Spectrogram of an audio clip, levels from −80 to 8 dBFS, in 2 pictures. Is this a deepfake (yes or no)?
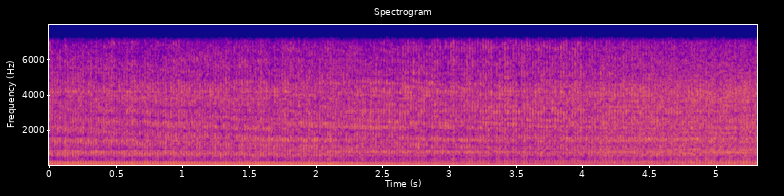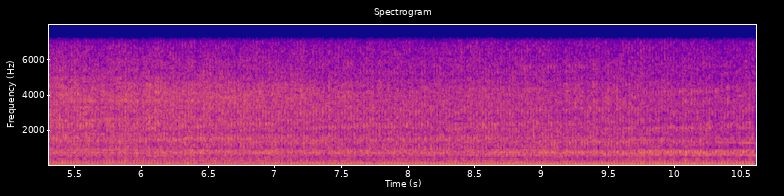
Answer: no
